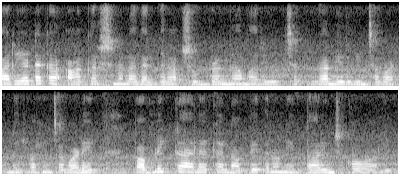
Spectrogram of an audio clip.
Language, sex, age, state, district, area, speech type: Telugu, female, 18-30, Telangana, Bhadradri Kothagudem, rural, spontaneous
